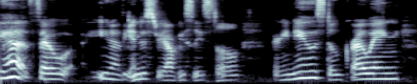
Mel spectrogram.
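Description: A woman's voice of medium pitch with ordinary pitch variation. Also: moderate pace.

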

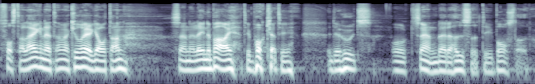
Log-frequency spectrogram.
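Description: A man with a plain, everyday voice, medium pitch and fairly even intonation at a fairly slow pace. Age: 50s. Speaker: motorcycle builder and shop owner. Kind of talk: casual interview. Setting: motorcycle shop.

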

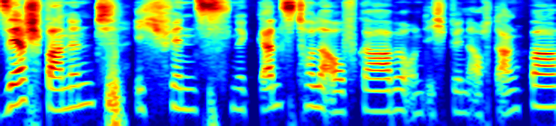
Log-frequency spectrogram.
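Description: In an ordinary speaking voice with ordinary pitch variation, a woman talks at a fairly slow pace in a dry, close recording with no echo. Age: 50s. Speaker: company CEO. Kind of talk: interview. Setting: video call.

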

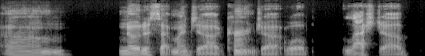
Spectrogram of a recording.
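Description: A man speaks in a normal speaking voice at a fairly slow pace with a fairly low pitch. The sound is dry and close with no echo, against a quiet background. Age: 40s. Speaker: podcast co-host. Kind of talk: casual chat.

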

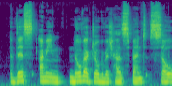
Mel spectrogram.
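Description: A dark, mellow, somewhat breathy voice with an American accent and fairly even intonation. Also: man. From United States. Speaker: tennis podcast co-host. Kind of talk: casual chat.

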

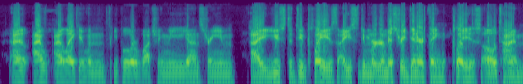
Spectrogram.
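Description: In a normal speaking voice, a man talks at a moderate pace with hardly any pauses. His medium pitch stays fairly even, and the sound is dry and close with no echo. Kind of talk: casual chat, answering questions.

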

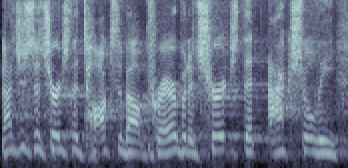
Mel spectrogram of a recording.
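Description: A moderate pace in a South Georgia accent. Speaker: pastor. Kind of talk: sermon.

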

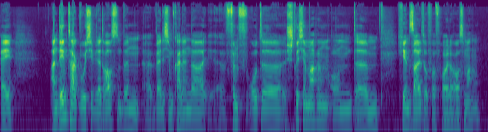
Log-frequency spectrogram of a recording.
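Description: A man speaks with a fairly low pitch. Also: very clean recording, silent background. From Germany, near Göttingen (Lower Saxony). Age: 20s. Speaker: podcast host. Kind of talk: personal monologue. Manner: hesitant, many filler sounds.

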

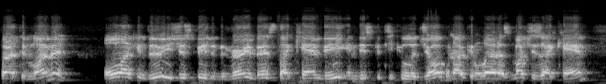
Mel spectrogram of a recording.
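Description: A man with an Australian accent at a very fast pace, with music in the background. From Sydney, Australia (born in Croatia). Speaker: former basketball player and entrepreneur. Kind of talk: interview. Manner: hesitant, many fillers and repeats.

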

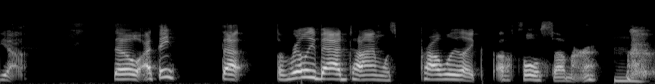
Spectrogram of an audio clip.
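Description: A woman with a fairly high pitch speaks at a fairly slow pace with lively intonation. Her pauses are long and frequent. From US, army family, moved around. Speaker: fiber artist. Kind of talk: casual interview. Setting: video call.

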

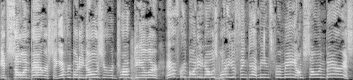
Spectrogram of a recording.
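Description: Shouting in a put-on character voice, extremely high in pitch and at a fairly quick pace. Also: hardly any pauses. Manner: screaming.

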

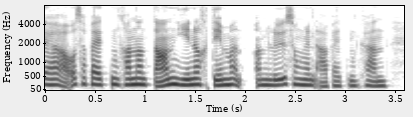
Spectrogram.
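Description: Recorded dry and close with no echo against a silent background, a woman has an ordinary speaking voice, with a medium pitch and moderate pace, in a very clean recording. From Upper Austria. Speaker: nurse and diabetes educator. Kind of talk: podcast interview.

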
